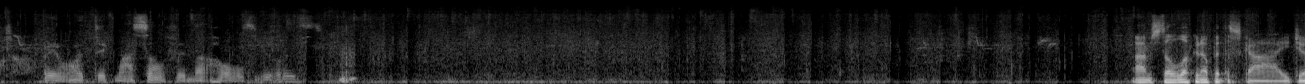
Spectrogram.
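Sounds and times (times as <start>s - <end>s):
rain falling: 0.0s - 13.0s
speech: 0.4s - 3.7s, 11.4s - 13.0s.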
